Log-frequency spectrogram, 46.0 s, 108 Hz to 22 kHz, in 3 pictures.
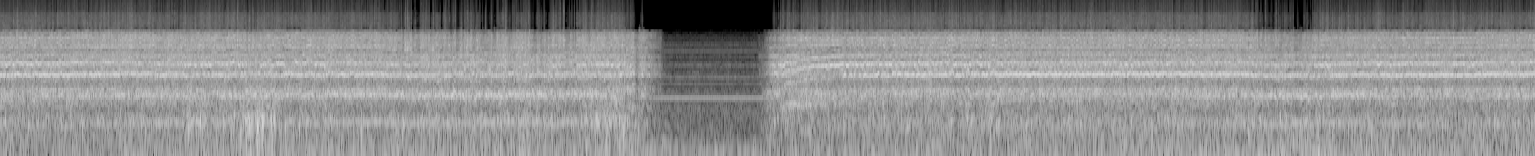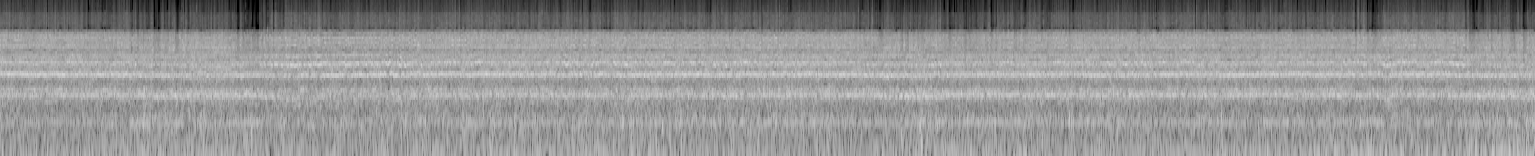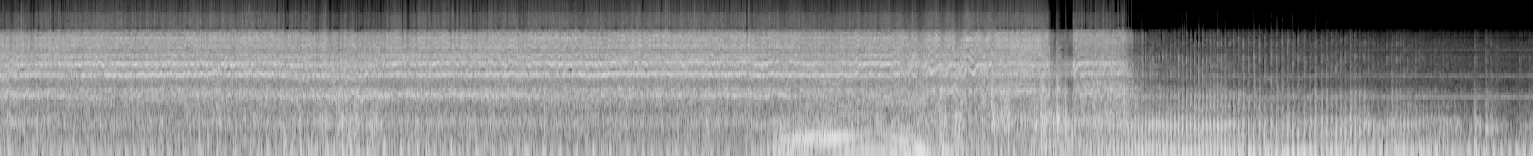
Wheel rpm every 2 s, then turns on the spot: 230, 230, 210, 60, 200, 210, 220, 220, 220, 220, 230, 230, 230, 240, 230, 220, 210, 230, 230, 220, 210, 20, 0.
none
